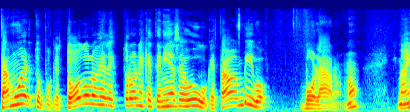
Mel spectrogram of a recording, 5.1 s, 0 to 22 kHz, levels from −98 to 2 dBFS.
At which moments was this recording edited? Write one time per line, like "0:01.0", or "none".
none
